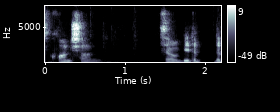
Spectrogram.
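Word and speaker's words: Quansheng: It's not Quan Shang, it's Quan Shun.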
